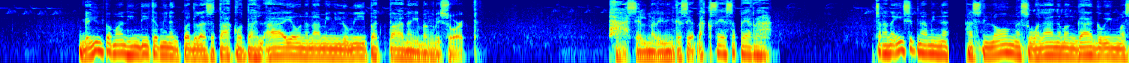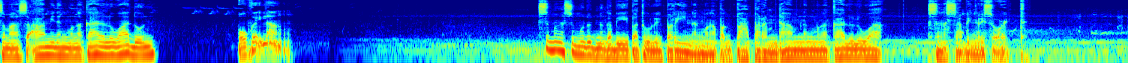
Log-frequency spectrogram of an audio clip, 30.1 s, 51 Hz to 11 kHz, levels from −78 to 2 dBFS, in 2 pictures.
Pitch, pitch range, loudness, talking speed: 85 Hz, 75-105 Hz, -18 LUFS, 120 wpm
